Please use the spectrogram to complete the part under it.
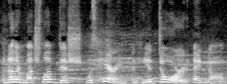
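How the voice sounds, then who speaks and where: A woman's voice: fairly high pitch, expressive, normal speed, music in the background, poor audio. A woman teacher reading a children's biography aloud for online learners, in storybook narration with informal, chatty asides.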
